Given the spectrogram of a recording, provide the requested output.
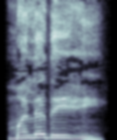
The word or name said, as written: ಮಲದೇಹಿ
